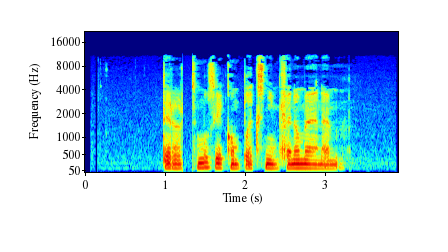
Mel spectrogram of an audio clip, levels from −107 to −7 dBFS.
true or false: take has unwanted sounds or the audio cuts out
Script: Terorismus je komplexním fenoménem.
true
